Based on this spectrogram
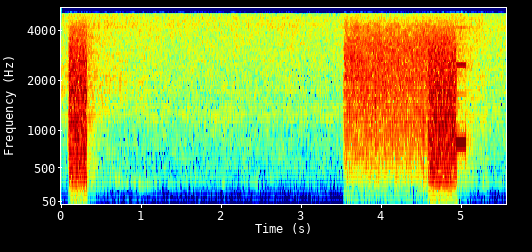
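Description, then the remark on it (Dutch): Radio static hisses throughout: a short loud burst, a long stretch of faint hiss, then a sustained loud rush of noise that swells briefly before cutting off with a short tone. “Nou hoor ik weer wat in de ruis.”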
